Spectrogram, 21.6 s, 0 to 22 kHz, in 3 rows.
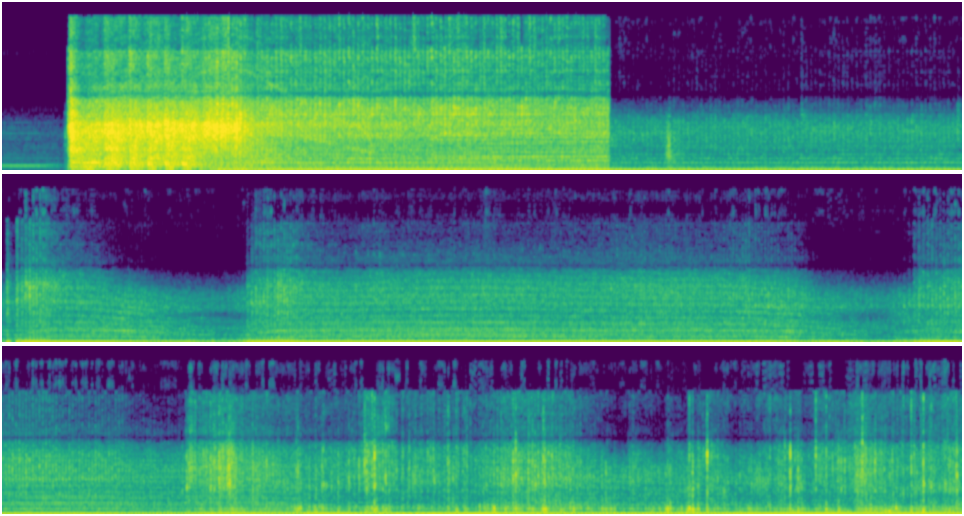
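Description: A 1987 Porsche 944 cranks and fires up inside a garage, settling into a loud, close idle with several throttle surges and rumbling as it pulls out, engine steady throughout.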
